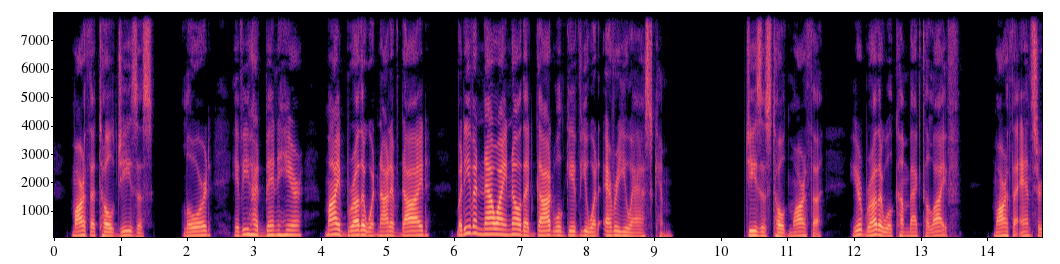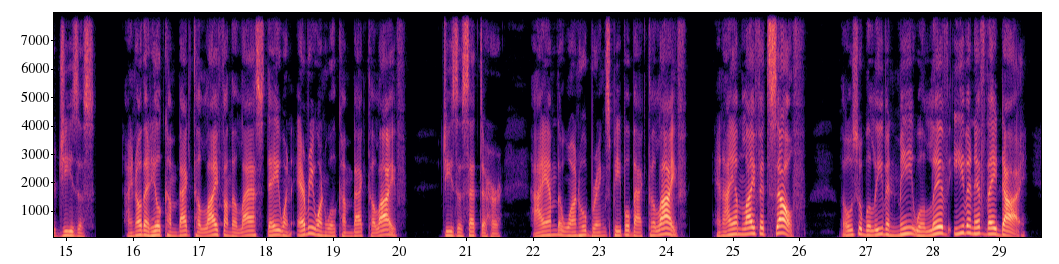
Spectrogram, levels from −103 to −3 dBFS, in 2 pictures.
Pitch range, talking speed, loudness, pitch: 140-170 Hz, 185 wpm, -24 LUFS, 150 Hz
